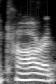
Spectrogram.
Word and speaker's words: Karen: It is specifically Karen. It's actually the Scandinavian pronunciation.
